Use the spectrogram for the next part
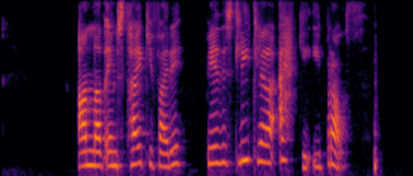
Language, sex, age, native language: Icelandic, female, 20-29, Icelandic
